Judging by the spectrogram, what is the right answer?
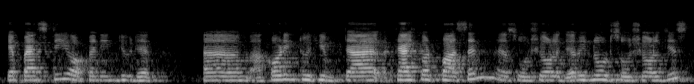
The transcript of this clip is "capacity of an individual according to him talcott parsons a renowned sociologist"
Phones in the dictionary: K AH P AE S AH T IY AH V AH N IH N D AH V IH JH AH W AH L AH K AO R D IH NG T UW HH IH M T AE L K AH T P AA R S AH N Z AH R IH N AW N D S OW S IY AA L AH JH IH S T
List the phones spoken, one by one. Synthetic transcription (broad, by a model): K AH P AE S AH T IY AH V AH N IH N D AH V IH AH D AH N AH K AO R D IH NG T UW HH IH M T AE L K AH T P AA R S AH N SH AH L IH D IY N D S OW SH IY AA L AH JH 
